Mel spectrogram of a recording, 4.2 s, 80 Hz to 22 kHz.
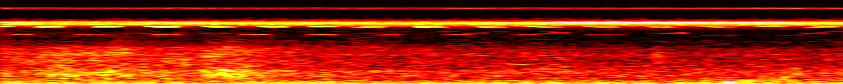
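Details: Crickets chirping at close range in Dobbs Ferry, New York, on August 1, 2014; a piercing, continuous high drone with quick repeated pulsed chirps, several per second, over faint low background hum.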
